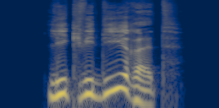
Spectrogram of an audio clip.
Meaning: second-person plural subjunctive I of liquidieren
- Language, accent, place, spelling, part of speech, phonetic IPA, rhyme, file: German, Germany, Berlin, liquidieret, verb, [likviˈdiːʁət], -iːʁət, De-liquidieret.ogg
